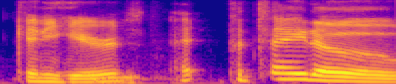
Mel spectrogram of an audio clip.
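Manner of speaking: ordinary talk, nothing marked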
